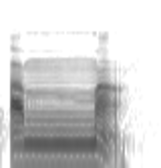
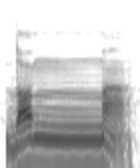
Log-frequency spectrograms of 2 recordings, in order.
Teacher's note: penggabungan dua bibir atas dan bawah, maka barulah akan terzahirnya huruf mim tersebut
